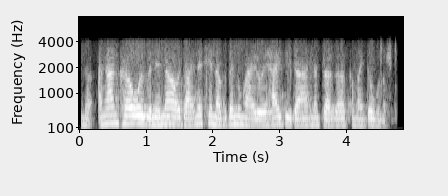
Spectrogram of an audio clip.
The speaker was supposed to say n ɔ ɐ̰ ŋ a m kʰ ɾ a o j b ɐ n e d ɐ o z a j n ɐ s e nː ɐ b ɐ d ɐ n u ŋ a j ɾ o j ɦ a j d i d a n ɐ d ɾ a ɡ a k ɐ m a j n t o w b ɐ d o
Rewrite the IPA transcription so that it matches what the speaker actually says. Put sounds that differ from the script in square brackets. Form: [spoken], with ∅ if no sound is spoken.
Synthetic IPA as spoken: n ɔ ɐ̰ ŋ a [ŋ] kʰ ɾ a o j b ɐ n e [n] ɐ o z a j n ɐ s e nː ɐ b ɐ d ɐ n u ŋ a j ɾ o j ɦ a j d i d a n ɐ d ɾ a ɡ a k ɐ m a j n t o w b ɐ [n] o

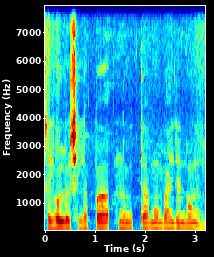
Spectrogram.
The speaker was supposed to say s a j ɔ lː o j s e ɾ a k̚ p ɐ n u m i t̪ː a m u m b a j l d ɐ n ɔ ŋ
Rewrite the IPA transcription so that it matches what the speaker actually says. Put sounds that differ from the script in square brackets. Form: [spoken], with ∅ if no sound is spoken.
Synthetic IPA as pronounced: s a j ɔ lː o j s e [l] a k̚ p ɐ n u m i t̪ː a m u m b a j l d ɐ n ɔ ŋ

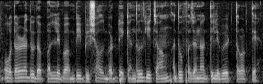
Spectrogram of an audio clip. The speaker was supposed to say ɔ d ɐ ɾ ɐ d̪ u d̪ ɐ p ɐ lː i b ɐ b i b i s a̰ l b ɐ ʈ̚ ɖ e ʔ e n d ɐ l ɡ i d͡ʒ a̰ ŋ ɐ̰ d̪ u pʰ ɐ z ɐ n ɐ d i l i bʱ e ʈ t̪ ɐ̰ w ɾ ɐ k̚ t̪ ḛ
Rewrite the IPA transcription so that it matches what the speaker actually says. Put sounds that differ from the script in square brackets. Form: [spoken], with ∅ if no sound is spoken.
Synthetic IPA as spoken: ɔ d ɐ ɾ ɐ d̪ u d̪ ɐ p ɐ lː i b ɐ b i b i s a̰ l b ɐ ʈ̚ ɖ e [k] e n d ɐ l ɡ i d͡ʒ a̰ ŋ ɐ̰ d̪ u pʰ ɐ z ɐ n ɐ d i l i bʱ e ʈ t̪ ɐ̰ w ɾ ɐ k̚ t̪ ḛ

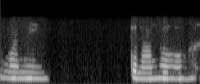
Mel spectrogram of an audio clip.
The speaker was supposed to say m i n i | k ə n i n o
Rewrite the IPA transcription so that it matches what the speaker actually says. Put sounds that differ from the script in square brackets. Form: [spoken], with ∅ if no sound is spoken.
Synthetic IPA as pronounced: m [a] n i | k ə n [a] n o

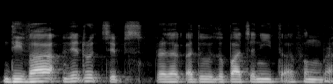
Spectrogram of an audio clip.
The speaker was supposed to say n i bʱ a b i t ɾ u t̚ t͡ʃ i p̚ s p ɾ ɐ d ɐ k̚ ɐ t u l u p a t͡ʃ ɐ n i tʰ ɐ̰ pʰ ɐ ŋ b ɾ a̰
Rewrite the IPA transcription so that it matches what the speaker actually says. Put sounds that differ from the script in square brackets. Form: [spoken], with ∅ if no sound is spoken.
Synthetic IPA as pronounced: [d] i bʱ a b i t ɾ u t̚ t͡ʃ i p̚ s p ɾ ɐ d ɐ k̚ ɐ [d] u l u p a t͡ʃ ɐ n i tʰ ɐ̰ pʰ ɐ ŋ b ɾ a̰

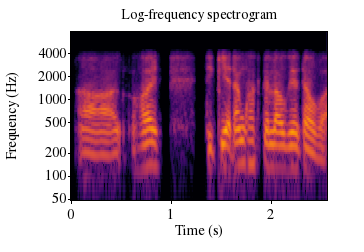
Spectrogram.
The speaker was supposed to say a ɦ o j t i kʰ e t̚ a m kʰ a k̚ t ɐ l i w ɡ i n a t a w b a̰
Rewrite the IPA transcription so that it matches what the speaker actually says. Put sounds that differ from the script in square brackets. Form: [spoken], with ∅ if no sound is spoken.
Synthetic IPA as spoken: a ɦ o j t i [k] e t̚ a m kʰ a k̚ t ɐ l [a] w ɡ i n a t a w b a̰

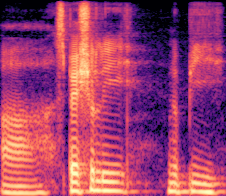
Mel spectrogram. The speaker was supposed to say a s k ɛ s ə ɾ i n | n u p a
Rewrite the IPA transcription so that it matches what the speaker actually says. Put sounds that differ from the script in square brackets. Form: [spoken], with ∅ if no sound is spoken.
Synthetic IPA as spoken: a s [p] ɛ [ʃ] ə [l] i [∅] | n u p [i]

